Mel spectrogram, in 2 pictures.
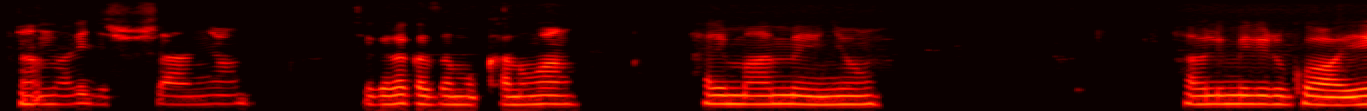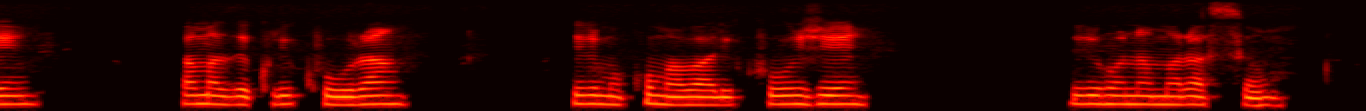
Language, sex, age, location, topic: Kinyarwanda, female, 50+, Kigali, health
